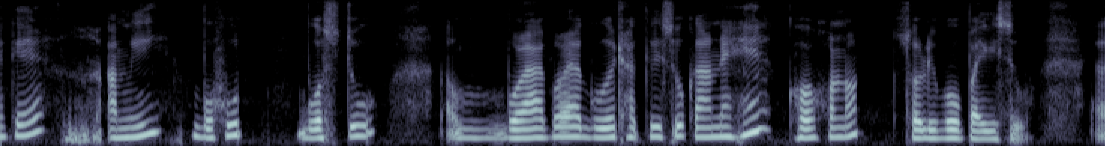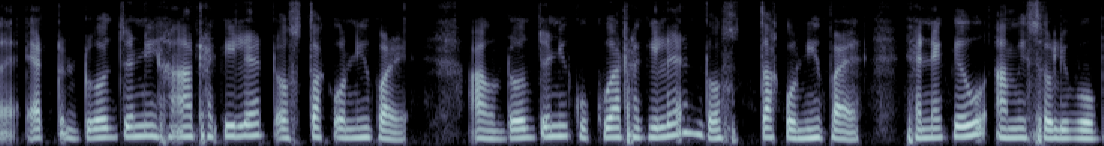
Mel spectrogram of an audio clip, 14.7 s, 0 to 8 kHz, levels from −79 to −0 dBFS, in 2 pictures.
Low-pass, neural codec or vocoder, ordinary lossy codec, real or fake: none; codec, 16 kHz, 4 kbps, FunCodec, trained on Chinese and English, 50 frames a second; none; fake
